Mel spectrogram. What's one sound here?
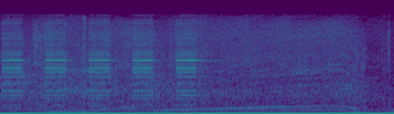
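A car engine hums and revs as the car pulls away.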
